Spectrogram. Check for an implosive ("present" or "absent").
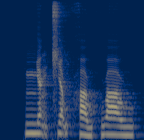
absent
